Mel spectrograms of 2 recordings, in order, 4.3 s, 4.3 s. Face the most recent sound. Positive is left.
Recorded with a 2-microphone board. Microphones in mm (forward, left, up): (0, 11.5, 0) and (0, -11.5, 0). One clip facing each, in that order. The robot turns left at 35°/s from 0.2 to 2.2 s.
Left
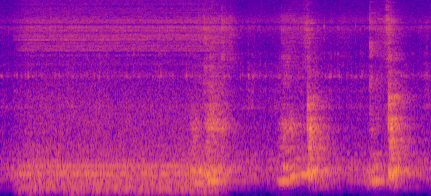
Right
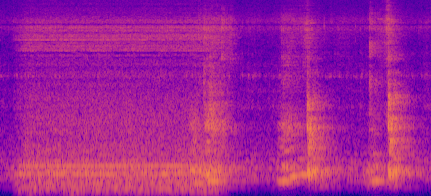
turn(degrees=-10)  # may be behind; listen again after turning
